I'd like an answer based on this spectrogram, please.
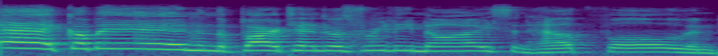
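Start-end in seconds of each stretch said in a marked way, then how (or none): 0.0-1.0 put-on high-pitched Italian accent, called out. Retelling a film scene where George walks into Martini's pub, Martini's Italian accent. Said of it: "That was my Italian accent".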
